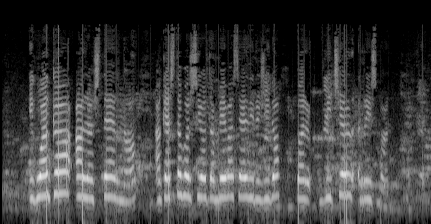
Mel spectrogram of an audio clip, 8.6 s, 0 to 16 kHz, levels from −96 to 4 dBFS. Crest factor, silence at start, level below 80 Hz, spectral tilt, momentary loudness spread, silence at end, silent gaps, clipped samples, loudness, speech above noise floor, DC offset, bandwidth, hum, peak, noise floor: 18 dB; 0.1 s; -58 dBFS; -3.5 dB/octave; 14 LU; 0 s; none; under 0.1%; -19 LUFS; 28 dB; under 0.1%; 11 kHz; none; 0 dBFS; -47 dBFS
